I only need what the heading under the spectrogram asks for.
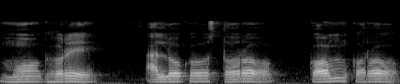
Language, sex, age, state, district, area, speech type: Odia, male, 30-45, Odisha, Kandhamal, rural, read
